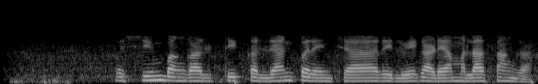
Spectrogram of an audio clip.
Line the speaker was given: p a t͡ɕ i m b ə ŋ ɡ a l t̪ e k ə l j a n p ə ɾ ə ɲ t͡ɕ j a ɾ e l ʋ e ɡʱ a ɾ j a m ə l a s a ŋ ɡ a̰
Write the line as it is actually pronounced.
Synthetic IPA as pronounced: p ə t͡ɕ i m b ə ŋ ɡ a l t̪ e k ə l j a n p ə ɾ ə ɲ t͡ɕ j a ɾ e l ʋ e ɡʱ a ɽ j a m ə l a s a ŋ ɡ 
